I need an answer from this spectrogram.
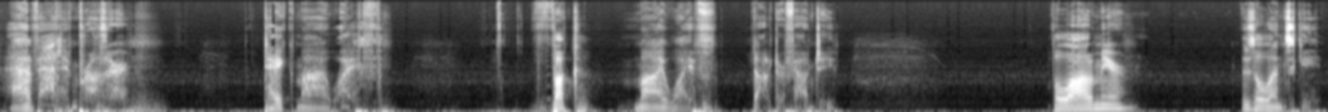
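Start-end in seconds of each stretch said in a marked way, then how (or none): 0.1-8.4 mock hushed patriot. Mock quote of a patriot speaking.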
